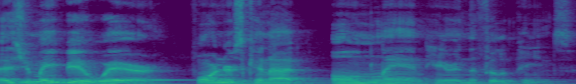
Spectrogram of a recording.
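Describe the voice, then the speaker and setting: A man's fairly low voice at a fairly slow pace, with very wide pitch swings and music in the background. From United States. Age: middle-aged. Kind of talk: casual talk to camera.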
